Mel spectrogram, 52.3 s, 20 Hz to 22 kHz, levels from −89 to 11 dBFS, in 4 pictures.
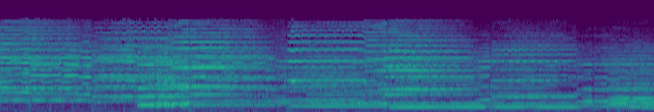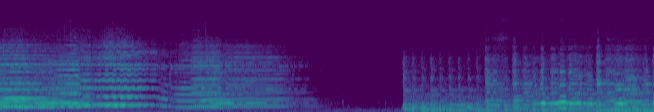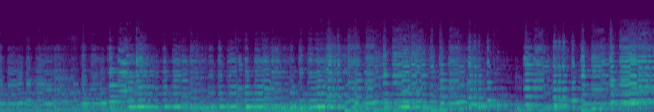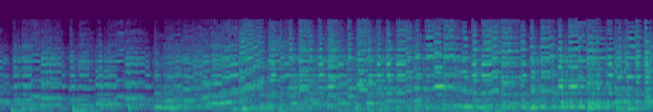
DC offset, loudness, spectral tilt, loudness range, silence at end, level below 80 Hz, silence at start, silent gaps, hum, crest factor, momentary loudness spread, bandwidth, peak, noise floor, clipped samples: under 0.1%; -29 LUFS; -4 dB/octave; 18 LU; 0 s; -64 dBFS; 0 s; none; none; 20 dB; 19 LU; 10.5 kHz; -10 dBFS; -71 dBFS; under 0.1%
